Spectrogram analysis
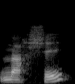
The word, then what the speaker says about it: marchez: Then vous marchez. Easy in French is pronounced E. So it's vous marchez, pronounced exactly the same way as the infinitive.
